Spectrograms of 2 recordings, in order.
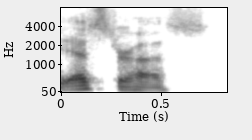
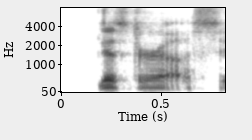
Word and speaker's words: Eszterhas: Es Ezerhaus or whatever. Oh, right. Eszterhas. Eszterhas, yeah.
